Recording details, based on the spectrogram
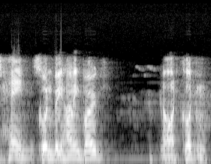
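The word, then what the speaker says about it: Haines: I what did you say his name is hannes h a i n e s oh oh haes yeah do you know him as your fellow Nam Hines used to fish out no no not Hines hannes couldn't Huntingburg no it couldn't be the name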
